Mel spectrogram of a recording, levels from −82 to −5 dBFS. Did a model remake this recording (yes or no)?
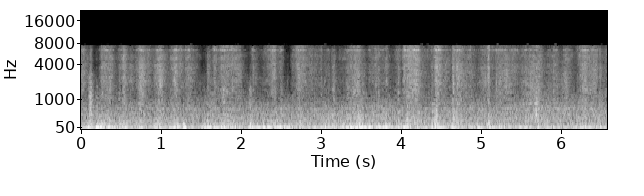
yes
